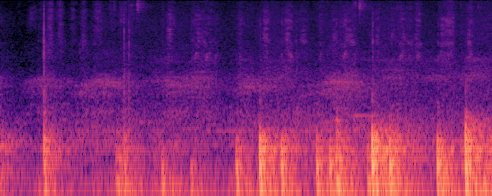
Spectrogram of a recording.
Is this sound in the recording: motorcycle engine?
no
